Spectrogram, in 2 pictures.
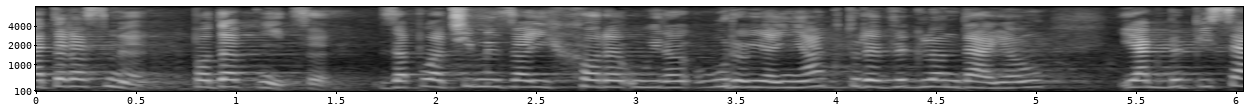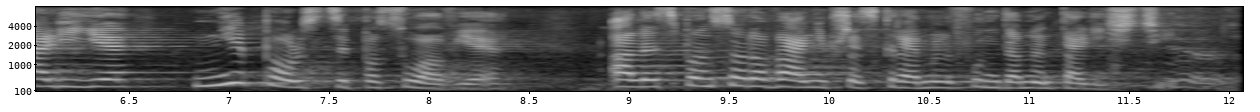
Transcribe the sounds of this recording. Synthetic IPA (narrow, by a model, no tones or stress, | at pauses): ʔat̪ɛɾasmɘpɔd̪at̪ɲit̪sɘ̰ | zapwat͡ɕimɘzaixːɔɾɛuɾɔjeɲakt̪uɾɛvɘɡlɔnd̪ajɔ̃w̃ | jaɡbɘpʲisalʲijɛɲɛpɔlst̪sɘpɔswɔvʲjɛ | ʔalɛspɔnsɔɾɔvaɲipʂɛskɾɛmlfund̪amɛnt̪alʲiɕt͡ɕḭ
